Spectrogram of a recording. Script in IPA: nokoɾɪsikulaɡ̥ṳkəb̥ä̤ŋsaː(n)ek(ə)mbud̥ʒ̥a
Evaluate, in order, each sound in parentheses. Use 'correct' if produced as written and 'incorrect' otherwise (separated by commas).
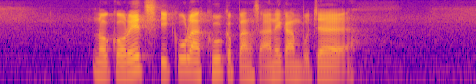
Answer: correct, incorrect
